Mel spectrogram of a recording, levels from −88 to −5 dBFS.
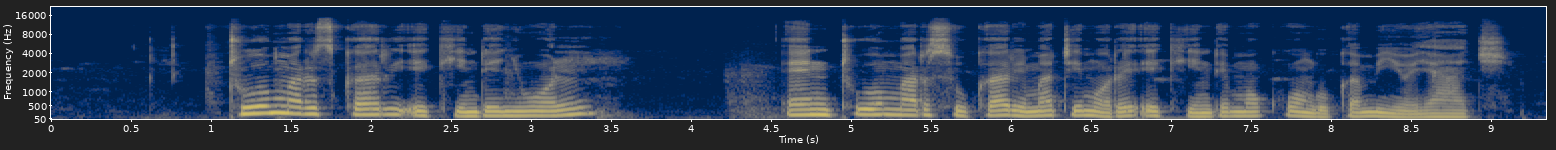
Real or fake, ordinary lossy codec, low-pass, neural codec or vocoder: fake; none; 14.4 kHz; vocoder, 48 kHz, 128 mel bands, Vocos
